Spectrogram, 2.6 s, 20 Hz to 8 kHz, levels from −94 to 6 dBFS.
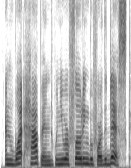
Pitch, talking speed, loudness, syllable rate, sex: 225 Hz, 230 wpm, -16 LUFS, 6.5 syllables/s, female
